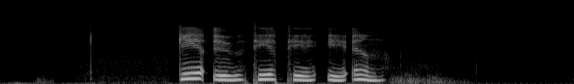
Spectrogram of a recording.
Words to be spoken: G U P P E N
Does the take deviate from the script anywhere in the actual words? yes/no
no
